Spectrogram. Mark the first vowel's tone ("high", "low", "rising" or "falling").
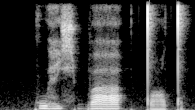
high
